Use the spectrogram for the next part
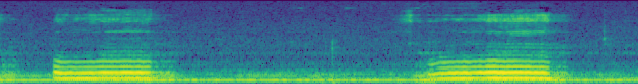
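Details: Pet dog worn out from the dog park and asleep, giving two drawn-out tonal snores nearly three seconds apart, each with a soft breathy edge, while a constant low hum runs underneath.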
